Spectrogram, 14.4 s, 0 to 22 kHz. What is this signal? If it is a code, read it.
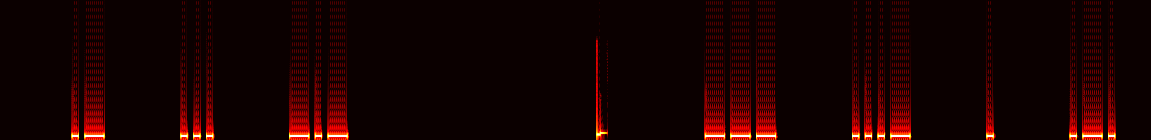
Morse code, heard as a keyed tone, about 15 wpm, spaced as for 7 wpm, 700 Hz. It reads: ASK OVER
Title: 4x Character Spacing - Top 300 Words - 15wpm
